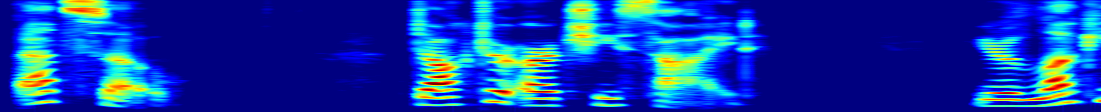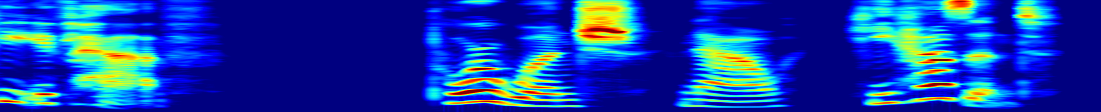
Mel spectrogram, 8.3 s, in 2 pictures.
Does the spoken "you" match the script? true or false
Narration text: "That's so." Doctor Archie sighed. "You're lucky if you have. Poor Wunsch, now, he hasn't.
false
